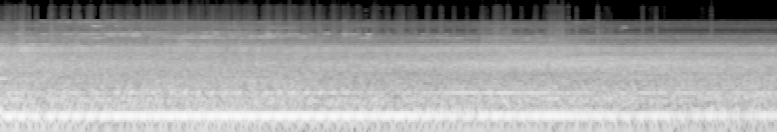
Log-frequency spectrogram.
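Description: Amtrak passenger train pulling out, a steady low diesel locomotive rumble with the noise of the cars rolling by.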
